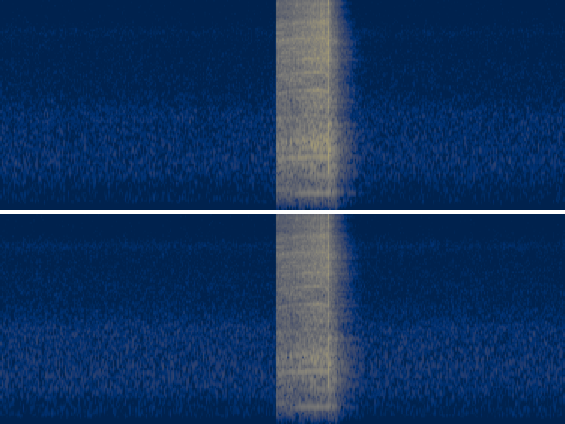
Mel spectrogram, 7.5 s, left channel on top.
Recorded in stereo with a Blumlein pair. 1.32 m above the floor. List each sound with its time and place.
3.7 s a drill: 15° left, 0.5 m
